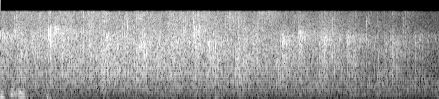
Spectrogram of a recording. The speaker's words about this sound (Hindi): ठीक सर बैठ सकते, ताली तो बजा दो।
